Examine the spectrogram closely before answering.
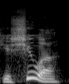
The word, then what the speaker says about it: Yeshua: of yehoshua up with Yeshua then we can easily see what would be removed to complete the contraction by taking out the syllable ho and Contracting what's left we get Yeshua yud Sheen VAV aim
